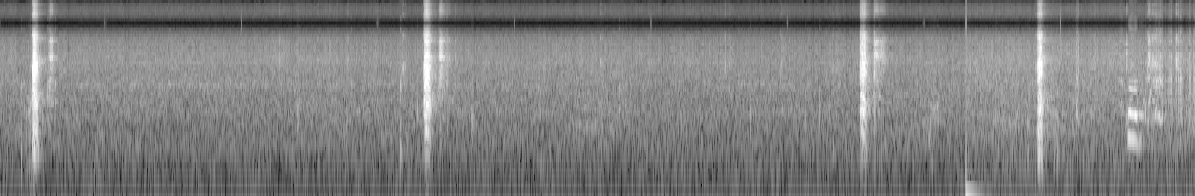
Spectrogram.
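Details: Cat coughing: five short, sharp cough-like bursts a few seconds apart over quiet room noise.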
